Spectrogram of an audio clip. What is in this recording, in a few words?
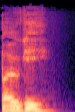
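"bogie", British English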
